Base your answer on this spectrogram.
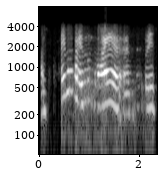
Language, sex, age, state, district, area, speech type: Assamese, female, 18-30, Assam, Majuli, urban, conversation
